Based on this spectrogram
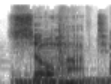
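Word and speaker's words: Sew Hopd: And they even spell their name in a cool way, like it's So Hopped, the beer, right? Well, they spell it SEWHOPD. So why spell it like I'm getting ready to sew up a seam?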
